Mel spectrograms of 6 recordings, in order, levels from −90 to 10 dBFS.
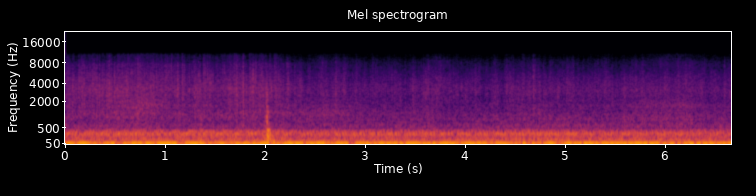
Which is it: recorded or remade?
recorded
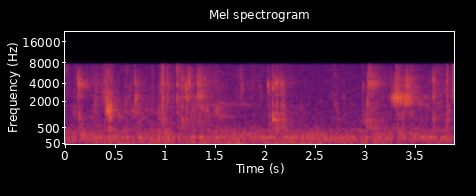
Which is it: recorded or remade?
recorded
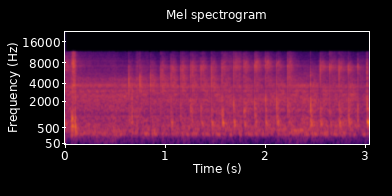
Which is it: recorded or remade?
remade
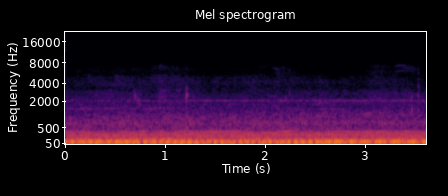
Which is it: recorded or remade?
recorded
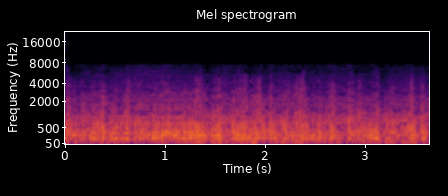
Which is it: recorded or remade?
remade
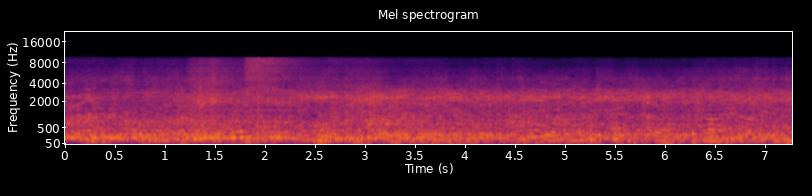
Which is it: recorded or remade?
remade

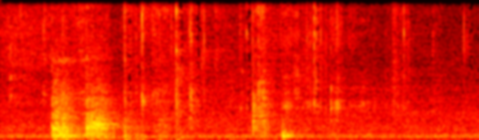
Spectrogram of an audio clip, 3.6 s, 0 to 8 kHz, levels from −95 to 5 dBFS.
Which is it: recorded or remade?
recorded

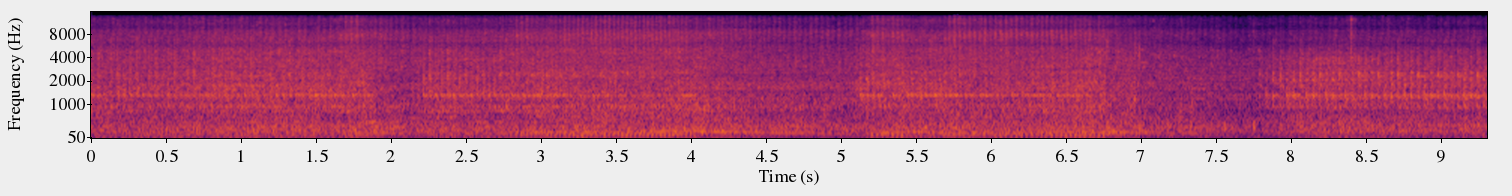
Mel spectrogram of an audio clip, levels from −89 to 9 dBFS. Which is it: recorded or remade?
remade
